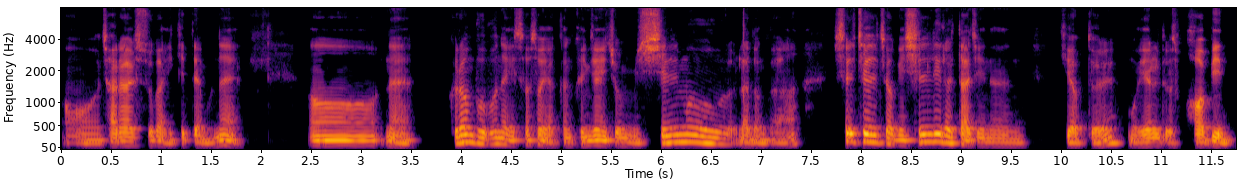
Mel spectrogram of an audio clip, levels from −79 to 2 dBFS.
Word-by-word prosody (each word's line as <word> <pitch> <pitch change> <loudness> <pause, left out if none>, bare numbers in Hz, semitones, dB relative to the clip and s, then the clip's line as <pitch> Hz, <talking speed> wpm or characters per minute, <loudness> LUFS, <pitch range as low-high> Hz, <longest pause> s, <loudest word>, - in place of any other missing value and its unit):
어 65 -2 -7
잘할 90 +1 +1
수가 90 - -3
있기 65 0 -7
때문에 70 0 -2 0.7
어 95 0 +2
네 - - -1 0.4
그런 155 +3 +2
부분에 120 -3 0
있어서 95 +1 -1
약간 85 -1 -6
굉장히 95 +2 +2
좀 80 -6 -2
실무라든가 120 - 0 0.3
실질적인 155 -11 +3
실리를 155 +7 +4
따지는 80 - -2 0.3
기업들 135 - -2
뭐 75 -1 -5
예를 85 +1 +3
들어서 - - -4
법인 65 -1 +2
95 Hz, 265 characters per minute, -20 LUFS, -, 0.7 s, 실리를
